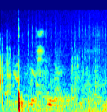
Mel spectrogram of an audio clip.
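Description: A single sharp knock about a third of a second in: a thrown steel petanque boule landing on the gravel court. Faint voices follow.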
